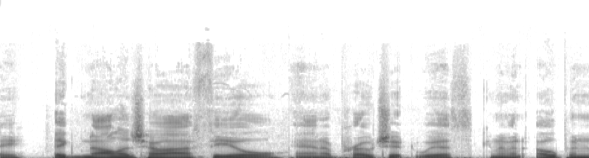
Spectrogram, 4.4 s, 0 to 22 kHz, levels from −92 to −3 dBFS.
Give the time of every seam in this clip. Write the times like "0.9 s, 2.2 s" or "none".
2.2 s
